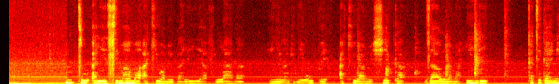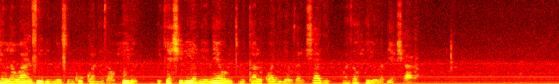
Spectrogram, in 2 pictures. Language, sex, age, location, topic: Swahili, female, 25-35, Dar es Salaam, agriculture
